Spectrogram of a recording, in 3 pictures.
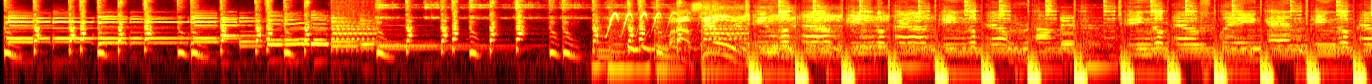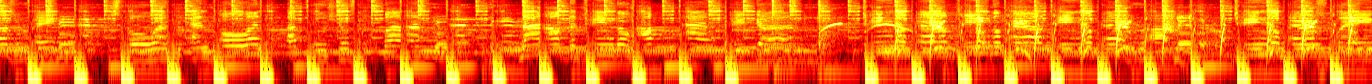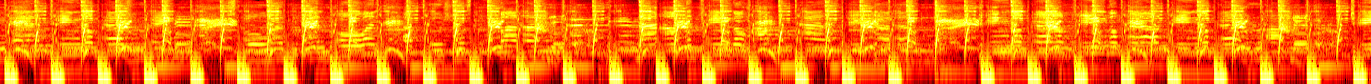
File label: jingle bells funk; latinfolk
